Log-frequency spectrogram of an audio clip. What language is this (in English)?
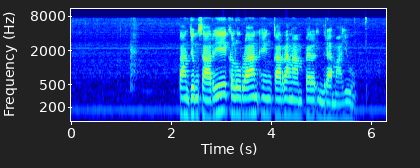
Javanese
